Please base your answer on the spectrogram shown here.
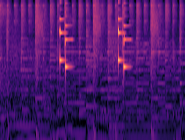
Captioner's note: gentle instrumental music; notification bell ringing; gentle instrumental music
